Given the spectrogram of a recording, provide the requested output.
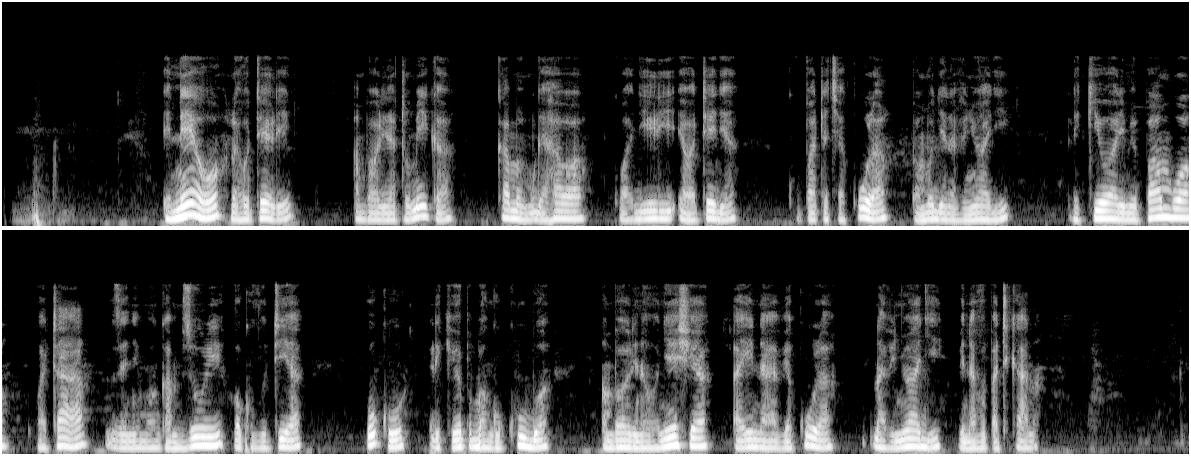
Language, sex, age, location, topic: Swahili, male, 36-49, Dar es Salaam, finance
